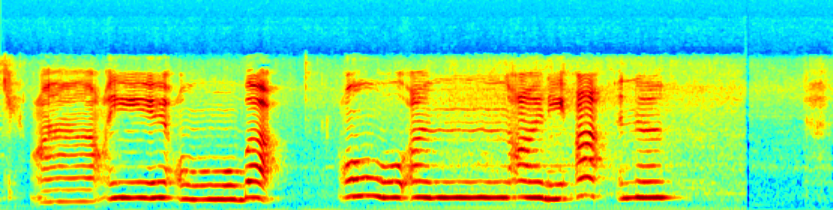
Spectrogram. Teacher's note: huruf a yang dikeluarkan dari tengah-tengah tenggorokan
